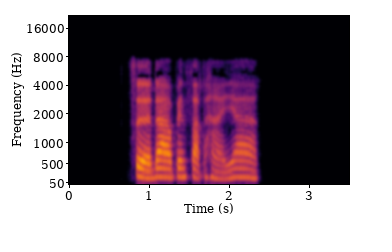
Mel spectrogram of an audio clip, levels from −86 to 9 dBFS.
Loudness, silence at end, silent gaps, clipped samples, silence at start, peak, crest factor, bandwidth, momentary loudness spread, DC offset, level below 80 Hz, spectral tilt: -19 LUFS; 1.15 s; none; under 0.1%; 0.8 s; -2 dBFS; 20 dB; 8 kHz; 13 LU; under 0.1%; -64 dBFS; -5 dB/octave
